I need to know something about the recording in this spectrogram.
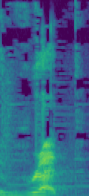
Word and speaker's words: read: work tree okay simple i read a novel then i don't say i don't pronounce re i say red because this is past simple teach me someone get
